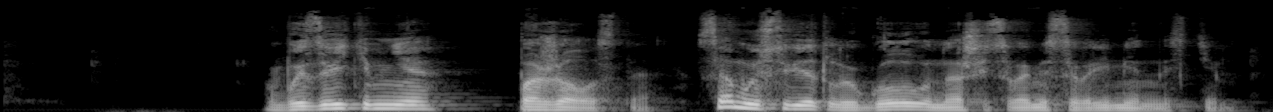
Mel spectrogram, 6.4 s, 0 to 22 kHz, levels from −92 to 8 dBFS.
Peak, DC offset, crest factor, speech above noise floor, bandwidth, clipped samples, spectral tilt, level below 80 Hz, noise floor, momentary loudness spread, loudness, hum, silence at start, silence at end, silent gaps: -4 dBFS; under 0.1%; 18 dB; 59 dB; 12.5 kHz; under 0.1%; -7.5 dB/octave; -46 dBFS; -78 dBFS; 14 LU; -20 LUFS; none; 1.35 s; 0.3 s; none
